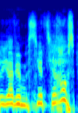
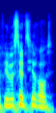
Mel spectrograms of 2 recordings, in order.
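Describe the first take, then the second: First: Mildly urgent, higher and louder; re-enacted pleading with rising urgency; urgent retelling. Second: Said in the usual way. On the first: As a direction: press to get out, acting it out. Retold panicked argument, urging to leave.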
